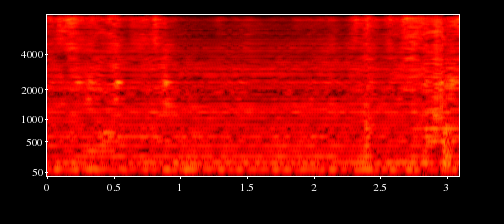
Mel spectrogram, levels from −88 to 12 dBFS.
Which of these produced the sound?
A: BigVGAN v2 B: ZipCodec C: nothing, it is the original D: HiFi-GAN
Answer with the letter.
D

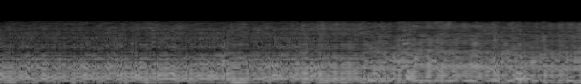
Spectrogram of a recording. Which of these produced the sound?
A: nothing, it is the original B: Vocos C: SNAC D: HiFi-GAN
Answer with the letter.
D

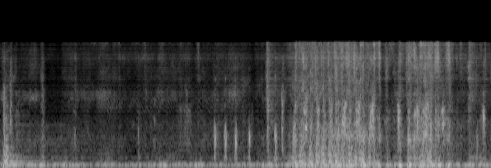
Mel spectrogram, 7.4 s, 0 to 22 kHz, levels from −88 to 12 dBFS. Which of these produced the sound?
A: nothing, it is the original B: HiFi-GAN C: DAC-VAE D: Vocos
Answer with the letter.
B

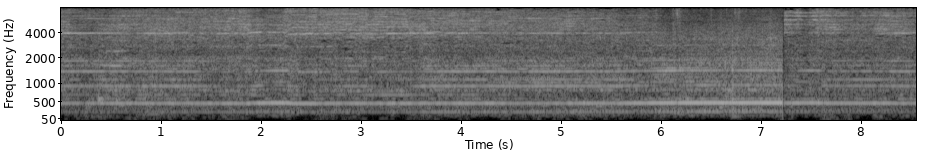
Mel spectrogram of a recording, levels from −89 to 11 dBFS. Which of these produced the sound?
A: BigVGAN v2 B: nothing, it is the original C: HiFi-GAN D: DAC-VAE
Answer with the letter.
B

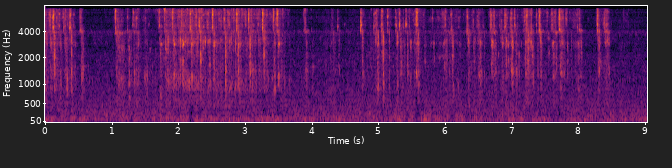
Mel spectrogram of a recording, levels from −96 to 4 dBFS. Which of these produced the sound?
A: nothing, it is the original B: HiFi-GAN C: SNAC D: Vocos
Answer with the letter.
B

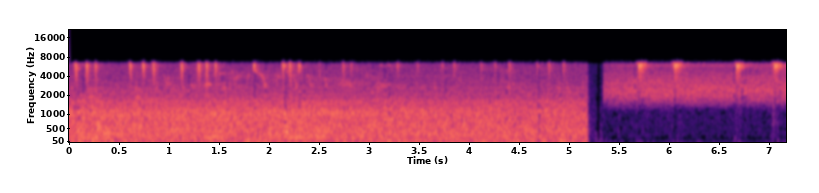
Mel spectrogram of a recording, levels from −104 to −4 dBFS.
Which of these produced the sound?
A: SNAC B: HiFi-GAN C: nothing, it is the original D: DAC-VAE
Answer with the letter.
C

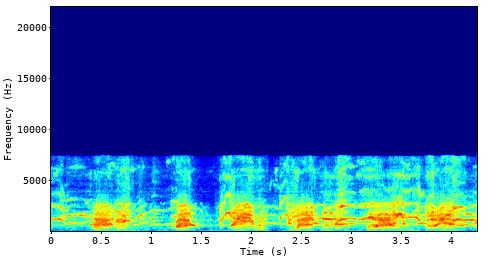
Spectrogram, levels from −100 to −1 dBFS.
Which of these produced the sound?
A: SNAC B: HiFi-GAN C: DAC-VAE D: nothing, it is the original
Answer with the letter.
B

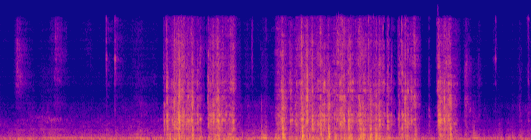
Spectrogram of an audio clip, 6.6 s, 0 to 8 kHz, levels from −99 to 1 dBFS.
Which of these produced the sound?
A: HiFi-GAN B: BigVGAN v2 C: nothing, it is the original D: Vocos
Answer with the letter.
A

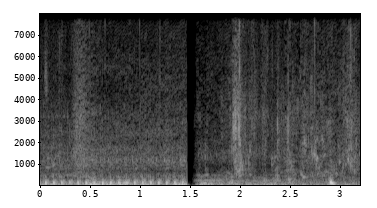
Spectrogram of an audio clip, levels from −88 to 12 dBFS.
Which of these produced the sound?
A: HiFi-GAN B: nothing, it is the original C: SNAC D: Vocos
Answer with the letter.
B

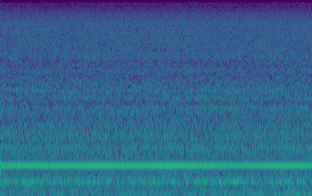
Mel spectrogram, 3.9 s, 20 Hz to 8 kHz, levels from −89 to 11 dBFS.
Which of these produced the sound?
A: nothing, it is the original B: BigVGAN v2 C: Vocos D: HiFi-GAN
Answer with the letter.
A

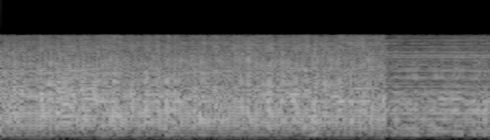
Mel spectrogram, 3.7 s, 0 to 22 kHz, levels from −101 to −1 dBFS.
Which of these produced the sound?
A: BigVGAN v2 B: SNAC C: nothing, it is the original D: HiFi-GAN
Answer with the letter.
D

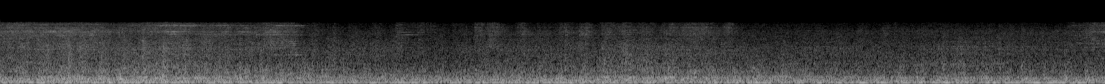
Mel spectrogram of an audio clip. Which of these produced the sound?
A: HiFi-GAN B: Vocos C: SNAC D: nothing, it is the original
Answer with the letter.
D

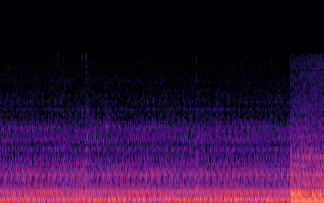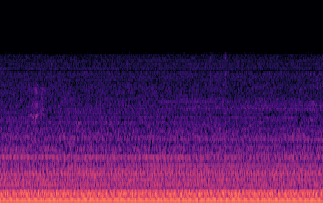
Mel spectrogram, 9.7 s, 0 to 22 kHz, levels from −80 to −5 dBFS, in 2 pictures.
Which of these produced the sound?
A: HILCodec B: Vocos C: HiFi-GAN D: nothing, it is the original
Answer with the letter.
D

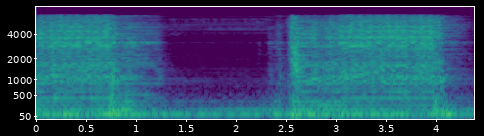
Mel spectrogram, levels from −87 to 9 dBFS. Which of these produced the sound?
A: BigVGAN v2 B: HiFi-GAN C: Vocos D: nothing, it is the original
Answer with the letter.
B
